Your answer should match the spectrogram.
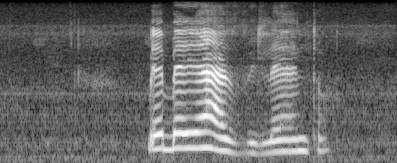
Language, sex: Xhosa, female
